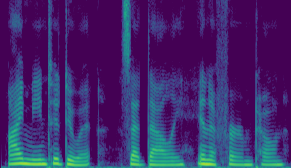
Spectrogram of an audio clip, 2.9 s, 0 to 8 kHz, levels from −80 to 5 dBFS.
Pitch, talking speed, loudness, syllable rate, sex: 190 Hz, 225 wpm, -17 LUFS, 4.9 syllables/s, female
